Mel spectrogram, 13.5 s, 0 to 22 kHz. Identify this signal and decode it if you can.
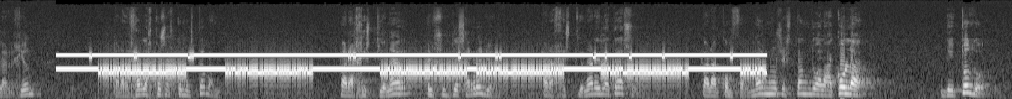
300-baud modem data (Bell 103 tones), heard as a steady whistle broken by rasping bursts, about 300 baud, 200 Hz shift.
